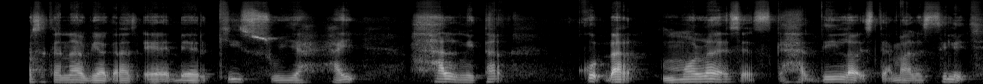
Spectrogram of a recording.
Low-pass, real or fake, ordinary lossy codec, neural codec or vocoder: none; fake; none; codec, 44.1 kHz, 7.8 kbps, DAC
